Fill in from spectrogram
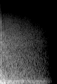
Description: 45 KICK 2.wav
